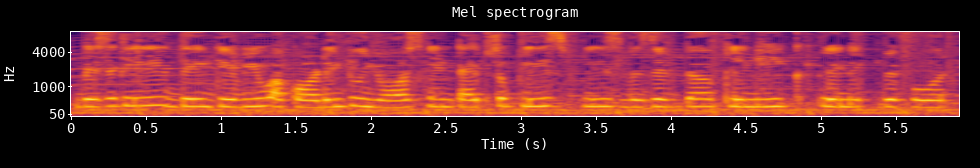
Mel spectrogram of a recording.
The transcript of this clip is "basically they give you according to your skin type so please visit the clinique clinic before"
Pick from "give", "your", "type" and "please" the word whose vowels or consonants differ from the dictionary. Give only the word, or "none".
none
